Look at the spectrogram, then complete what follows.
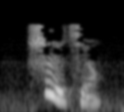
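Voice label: "事情", Mandarin Chinese; chinese flashcards; hsk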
